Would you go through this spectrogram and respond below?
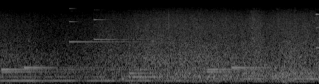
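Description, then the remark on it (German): A steady, even wash of water noise, like waves sloshing, fills the whole stretch at moderate volume with no clear individual splashes and no voices. “Dort schwappen die Wellen über den Rand der Welt.”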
